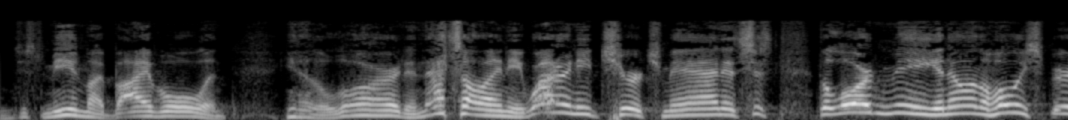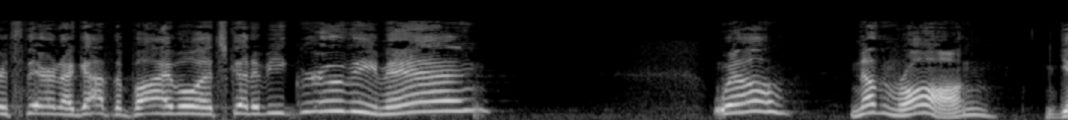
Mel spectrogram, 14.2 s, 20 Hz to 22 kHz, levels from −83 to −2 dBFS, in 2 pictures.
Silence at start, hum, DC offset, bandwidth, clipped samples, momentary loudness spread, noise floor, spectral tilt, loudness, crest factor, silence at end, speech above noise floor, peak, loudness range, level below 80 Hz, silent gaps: 0 s; none; under 0.1%; 11 kHz; under 0.1%; 12 LU; -64 dBFS; -6 dB/octave; -22 LUFS; 18 dB; 0 s; 42 dB; -4 dBFS; 4 LU; -60 dBFS; none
